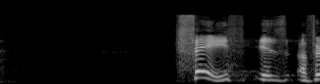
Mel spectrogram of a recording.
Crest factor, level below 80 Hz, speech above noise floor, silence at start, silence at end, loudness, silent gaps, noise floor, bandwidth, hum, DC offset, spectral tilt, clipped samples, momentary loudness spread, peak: 24 dB; -86 dBFS; 50 dB; 1.75 s; 0 s; -23 LUFS; none; -75 dBFS; 11 kHz; none; under 0.1%; -1.5 dB/octave; under 0.1%; 12 LU; -6 dBFS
